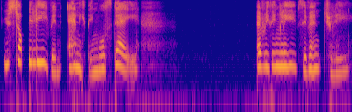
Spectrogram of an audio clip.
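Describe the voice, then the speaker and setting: A woman with a British accent voicing an ancient, lonely monster girl who is tenderly obsessed, in breathy, wistful, hushed ASMR roleplay. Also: sits high, no room sound. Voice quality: breathy, often dropping into whisper. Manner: hushed, deliberate, wistful storytelling with pauses. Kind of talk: slow intimate ASMR roleplay. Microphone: close, dry microphone.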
